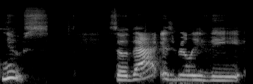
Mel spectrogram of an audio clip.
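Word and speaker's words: νοῦς: And I think that leads nicely into the third virtue, which is understanding, or in Greek, that's pronounced nous.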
